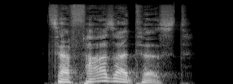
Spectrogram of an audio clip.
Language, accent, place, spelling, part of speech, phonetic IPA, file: German, Germany, Berlin, zerfasertest, verb, [t͡sɛɐ̯ˈfaːzɐtəst], De-zerfasertest.ogg
- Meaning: inflection of zerfasern: 1. second-person singular preterite 2. second-person singular subjunctive II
